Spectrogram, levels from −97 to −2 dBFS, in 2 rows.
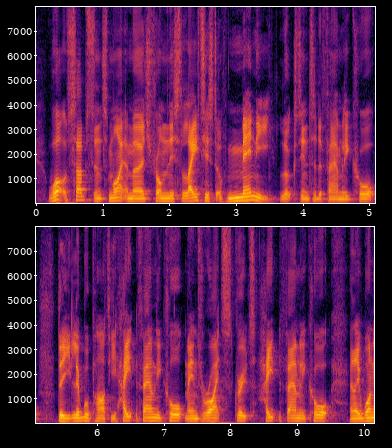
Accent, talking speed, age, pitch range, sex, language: British, 190 wpm, 30-49, 100-125 Hz, male, English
